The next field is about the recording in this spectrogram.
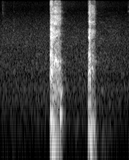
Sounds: Throat clearing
